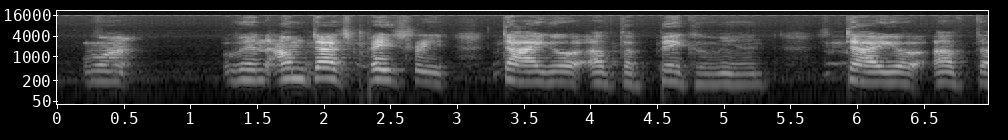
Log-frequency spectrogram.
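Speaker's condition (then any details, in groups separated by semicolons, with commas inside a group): Mild cerebral palsy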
